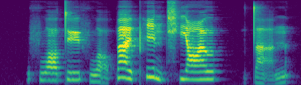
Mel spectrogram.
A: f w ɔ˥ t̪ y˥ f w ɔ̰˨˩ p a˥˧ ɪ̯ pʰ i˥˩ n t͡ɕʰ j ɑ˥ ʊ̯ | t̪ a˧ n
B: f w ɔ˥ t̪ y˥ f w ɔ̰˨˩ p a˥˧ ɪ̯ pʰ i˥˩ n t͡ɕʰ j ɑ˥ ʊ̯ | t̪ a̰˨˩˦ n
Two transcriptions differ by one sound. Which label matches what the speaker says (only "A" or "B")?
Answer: B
